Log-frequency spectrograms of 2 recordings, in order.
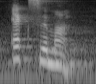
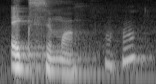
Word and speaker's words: eczema: metonymy excellent hello speller 76 please spell eczema eczema also pronounced eczema eczema please can i have the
